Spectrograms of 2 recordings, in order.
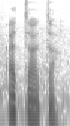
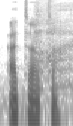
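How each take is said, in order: Both takes have the same delivery.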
